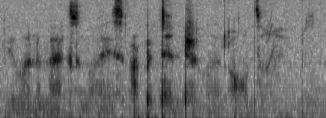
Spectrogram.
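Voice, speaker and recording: A person whispering softly and breathily into a close microphone, narrating gameplay step by step in an ASMR style. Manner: soft, unhurried, gently narrating each step. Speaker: gaming video host. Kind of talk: ASMR whispered game commentary.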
